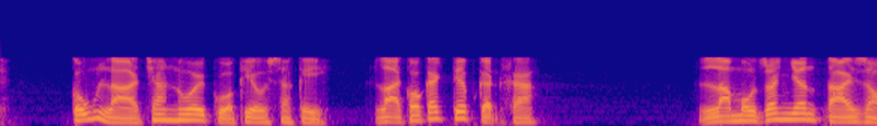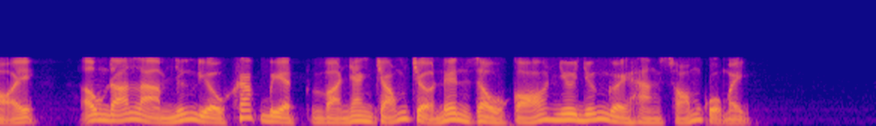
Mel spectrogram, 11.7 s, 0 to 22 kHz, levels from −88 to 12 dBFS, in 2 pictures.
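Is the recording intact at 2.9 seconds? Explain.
Yes, the audio is intact at 2.9 seconds, with only the normal telephone-band sound of G.711 coding, where nothing above about 3.8 kHz comes through.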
